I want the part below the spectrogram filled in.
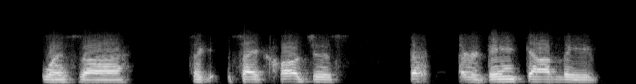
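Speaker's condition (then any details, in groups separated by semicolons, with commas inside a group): Friedreich's ataxia; onset around age 11, about 32 years since onset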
